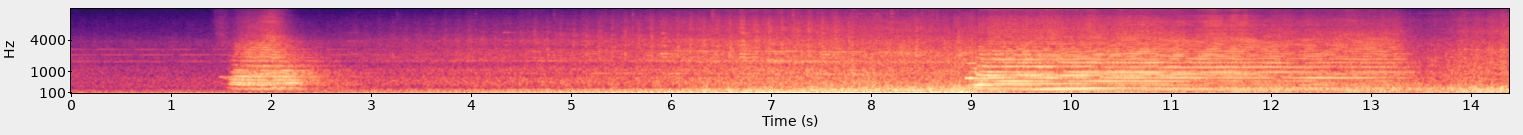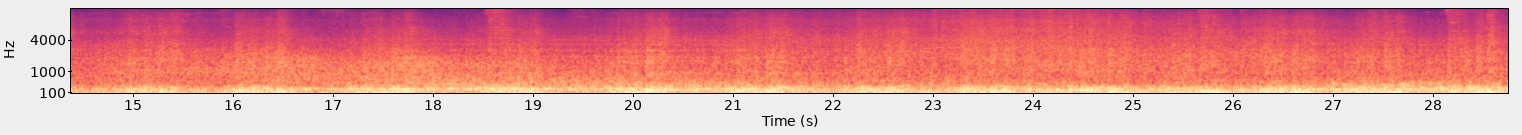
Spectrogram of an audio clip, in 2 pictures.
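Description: Freight train passing: the CN 2182 locomotive's horn gives a short blast about two seconds in, then a long blast of about four seconds, over the rising rumble of the diesel engine. After that comes the steady rolling noise and clickety-clack of tank cars and covered hoppers going by.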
